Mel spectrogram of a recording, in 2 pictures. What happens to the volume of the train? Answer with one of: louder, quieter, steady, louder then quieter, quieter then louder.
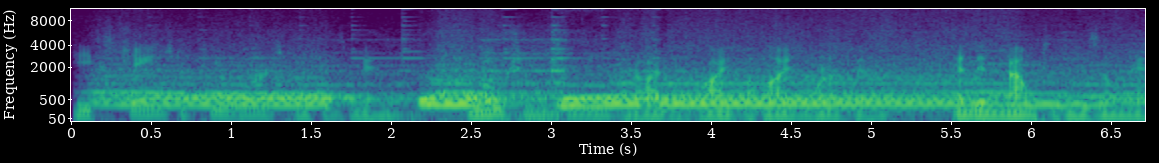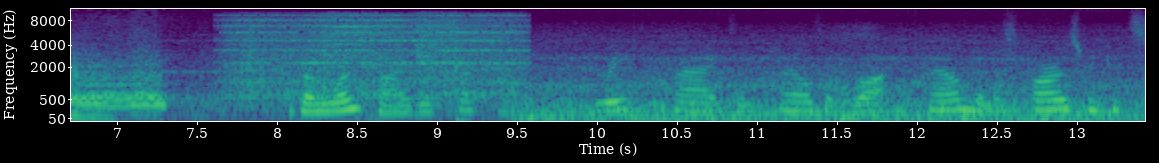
quieter.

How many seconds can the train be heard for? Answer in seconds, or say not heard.
13 s.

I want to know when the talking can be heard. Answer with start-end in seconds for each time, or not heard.
0.0-7.0, 8.1-13.3.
